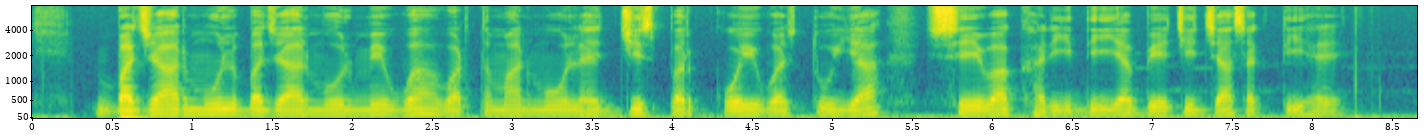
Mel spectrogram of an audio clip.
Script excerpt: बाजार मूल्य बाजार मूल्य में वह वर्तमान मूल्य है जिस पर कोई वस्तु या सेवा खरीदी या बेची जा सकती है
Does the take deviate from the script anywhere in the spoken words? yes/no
no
